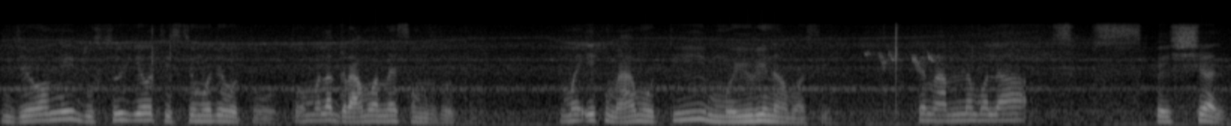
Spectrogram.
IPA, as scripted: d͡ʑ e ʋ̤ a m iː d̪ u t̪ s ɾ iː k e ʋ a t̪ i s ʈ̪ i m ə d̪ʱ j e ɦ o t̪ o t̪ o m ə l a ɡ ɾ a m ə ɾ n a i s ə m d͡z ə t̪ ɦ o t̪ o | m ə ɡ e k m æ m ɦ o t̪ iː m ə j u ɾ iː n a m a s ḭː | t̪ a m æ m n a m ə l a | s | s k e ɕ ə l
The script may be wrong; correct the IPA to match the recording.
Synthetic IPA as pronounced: d͡ʑ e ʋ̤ a m iː d̪ u s ɾ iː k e ʋ a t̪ i s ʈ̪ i m ə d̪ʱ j e ɦ o t̪ o t̪ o m ə l a ɡ ɾ a m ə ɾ n a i s ə m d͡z ə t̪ ɦ o t̪ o | m ə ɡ e k m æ m ɦ o t̪ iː m ə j u ɾ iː n a m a s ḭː | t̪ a m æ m n a m ə l a | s | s p e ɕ ə l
